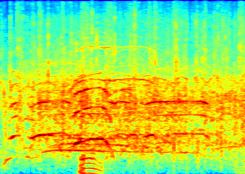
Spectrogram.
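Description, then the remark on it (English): A large audience in the Amazon arena claps steadily for Coinbase throughout, a dense, sustained wash of applause mixed with scattered cheers and whistles, loud and filling the space from start to finish. “That was better than the Amazon clap.”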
